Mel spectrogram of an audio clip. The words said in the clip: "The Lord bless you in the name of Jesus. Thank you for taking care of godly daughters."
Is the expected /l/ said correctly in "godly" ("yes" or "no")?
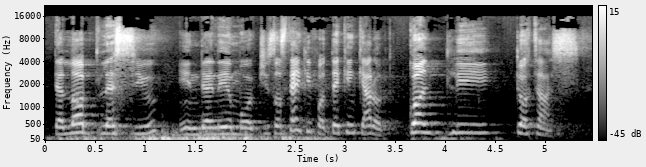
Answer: yes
